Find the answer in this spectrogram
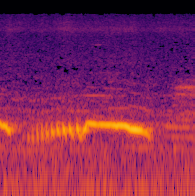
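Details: Puter pelung collared dove giving a single phrase: a brief falling note, a quick pulsed rolling section, then a long smooth coo that sinks slowly at the end, over a quiet background.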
